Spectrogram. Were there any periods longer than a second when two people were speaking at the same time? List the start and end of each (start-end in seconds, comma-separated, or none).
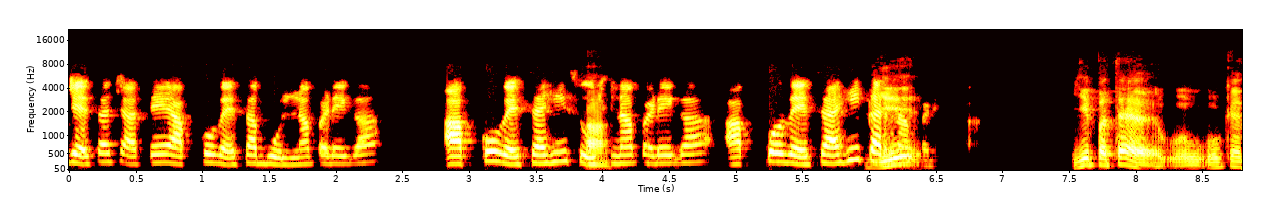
none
